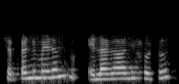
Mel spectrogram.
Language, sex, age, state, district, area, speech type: Telugu, female, 18-30, Telangana, Siddipet, urban, conversation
